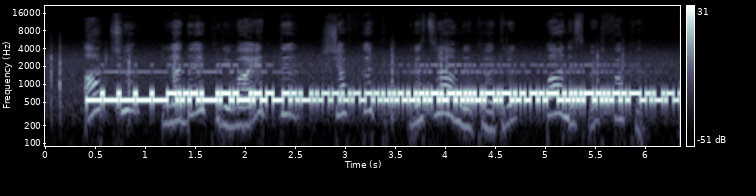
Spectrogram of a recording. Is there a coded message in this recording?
Yes: RTTY (45.45 baud, 170 Hz shift) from 0.4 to 6.4 s, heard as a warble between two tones, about 620 Hz centre, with fading, static crashes and speech in Kashmiri. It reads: EVZM KAHZ JPDH YEEW TJER …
